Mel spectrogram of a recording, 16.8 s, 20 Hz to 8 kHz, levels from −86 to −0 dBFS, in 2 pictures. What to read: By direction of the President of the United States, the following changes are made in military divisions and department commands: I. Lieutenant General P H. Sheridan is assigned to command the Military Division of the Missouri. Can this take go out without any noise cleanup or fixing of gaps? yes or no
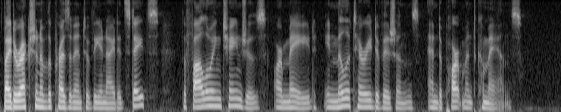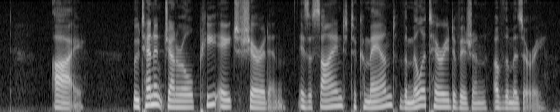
yes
